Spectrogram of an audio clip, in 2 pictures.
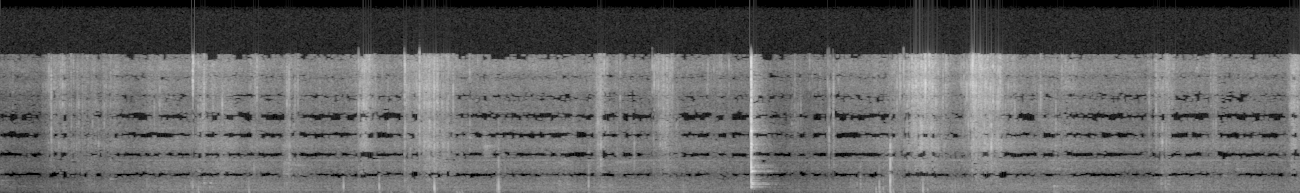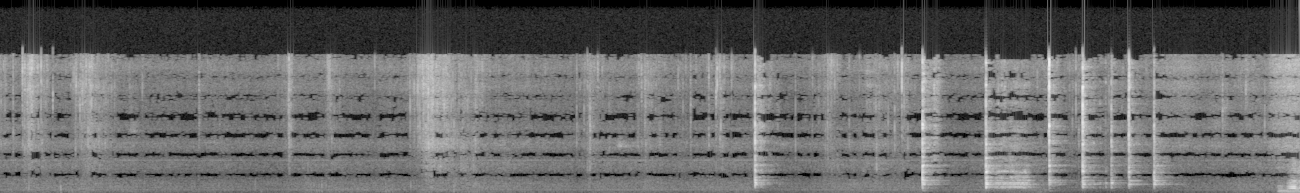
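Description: A metal spoon spreading cooked rice in a glass baking dish: soft scraping, with now and then a sharp click of the spoon against the glass. A faint steady hum runs underneath.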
